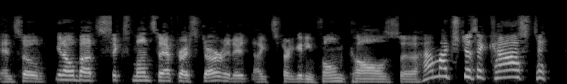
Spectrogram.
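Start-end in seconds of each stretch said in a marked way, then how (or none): 4.0-5.4 put-on very high, wealthy old-lady dowager voice. Retelling phone calls about advertising on the blog, in a wealthy dowager voice. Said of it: "The only female voice I can do".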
